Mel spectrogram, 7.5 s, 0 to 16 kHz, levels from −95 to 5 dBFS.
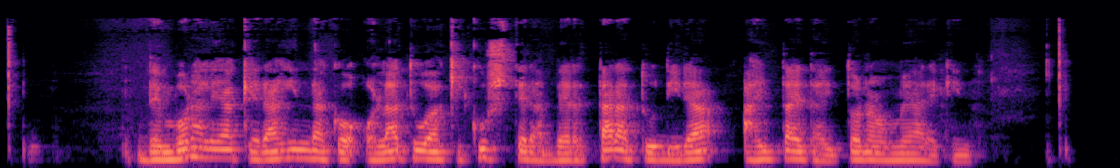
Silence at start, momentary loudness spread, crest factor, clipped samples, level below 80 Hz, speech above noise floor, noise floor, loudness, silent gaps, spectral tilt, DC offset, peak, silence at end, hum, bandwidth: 0.05 s; 13 LU; 24 dB; under 0.1%; -62 dBFS; 42 dB; -65 dBFS; -24 LUFS; none; -5 dB/octave; under 0.1%; -2 dBFS; 0.4 s; none; 11.5 kHz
